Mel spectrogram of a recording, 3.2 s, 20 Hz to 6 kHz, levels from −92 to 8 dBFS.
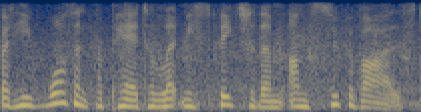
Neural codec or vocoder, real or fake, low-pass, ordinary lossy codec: none; real; 5.4 kHz; Opus, 64 kbps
